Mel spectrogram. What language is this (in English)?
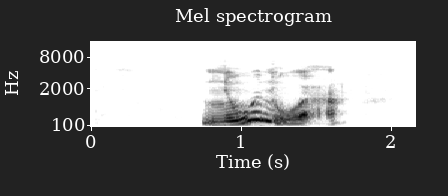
Kabyle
